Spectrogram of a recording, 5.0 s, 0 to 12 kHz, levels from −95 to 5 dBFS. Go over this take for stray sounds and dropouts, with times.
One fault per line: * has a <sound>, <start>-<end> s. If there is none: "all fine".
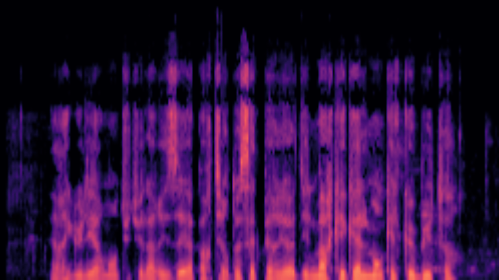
all fine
